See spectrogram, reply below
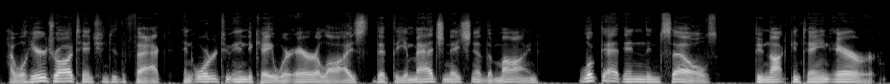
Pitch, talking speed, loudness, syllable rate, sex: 110 Hz, 195 wpm, -19 LUFS, 6.1 syllables/s, male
